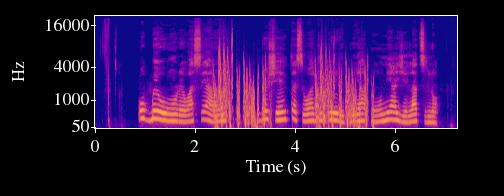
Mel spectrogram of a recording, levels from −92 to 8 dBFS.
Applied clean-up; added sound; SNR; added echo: neural mask model RNNoise.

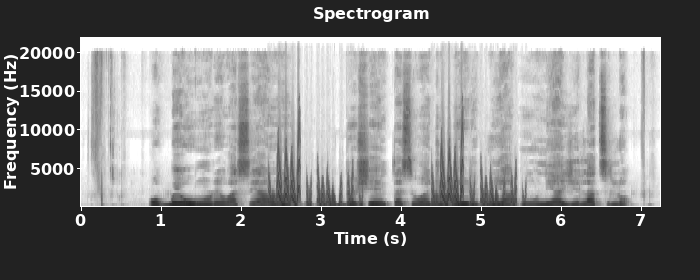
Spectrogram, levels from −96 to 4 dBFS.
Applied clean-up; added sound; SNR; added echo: none; Scratching (performance technique); 0 dB; none.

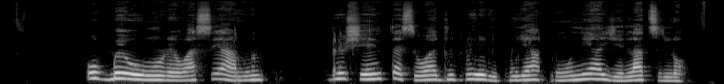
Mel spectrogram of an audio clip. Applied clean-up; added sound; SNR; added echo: neural mask model DeepFilterNet 3.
